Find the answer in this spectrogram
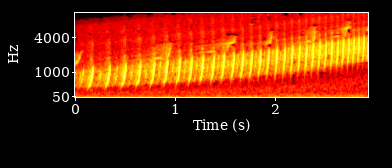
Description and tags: reinsamba Nightingale song dubblematiczipbend-rwrk
reinsamba made. the birdsong was slowdown, sliced, edited, reverbered and processed with and a soft touch of tape delay.
ambient, animal, bird, birdsong, bubble, delay, dub, echo, effect, electronic, funny, fx, happy, liquid, natural, nightingale, pitchbend, reggae, reverb, rising, score, soundesign, space, spring, tape, water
